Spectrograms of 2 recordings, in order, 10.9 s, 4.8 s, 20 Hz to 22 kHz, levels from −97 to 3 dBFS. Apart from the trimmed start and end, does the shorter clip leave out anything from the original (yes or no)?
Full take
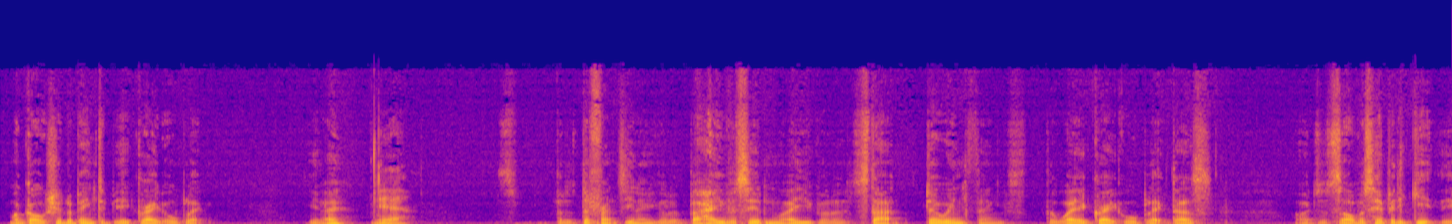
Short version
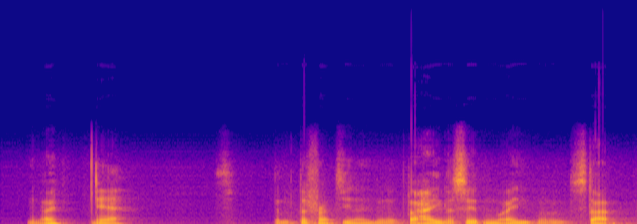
no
